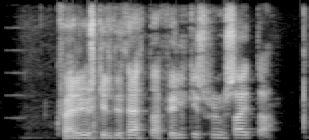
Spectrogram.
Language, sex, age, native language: Icelandic, male, 30-39, Icelandic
